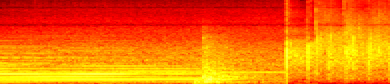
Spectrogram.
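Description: A piano rings out a final chord that slowly fades.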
